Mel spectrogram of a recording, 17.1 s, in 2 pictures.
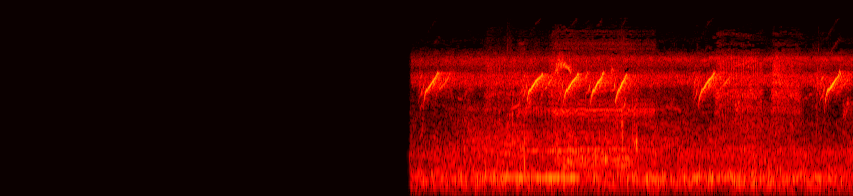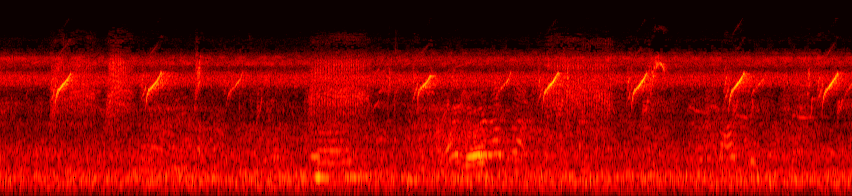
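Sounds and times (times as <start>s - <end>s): bird chirping: 4.1s - 17.0s
insects hissing: 4.1s - 17.0s.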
